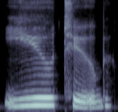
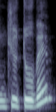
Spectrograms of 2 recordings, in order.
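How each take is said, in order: First: It begins with a soft 'y' sound. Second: It begins with a hard 'j' sound. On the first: The speaker calls it right. "we're going to open up the mouth a little more" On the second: The speaker calls it wrong. "you might say YouTube, j, j"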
